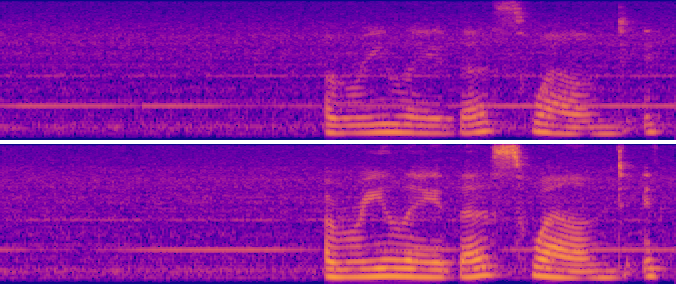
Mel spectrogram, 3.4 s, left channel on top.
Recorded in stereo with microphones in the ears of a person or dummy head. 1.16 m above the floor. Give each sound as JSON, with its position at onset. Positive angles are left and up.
{"t": 1.6, "sound": "a woman speaking", "side_deg": -65, "distance_m": 0.9}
